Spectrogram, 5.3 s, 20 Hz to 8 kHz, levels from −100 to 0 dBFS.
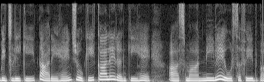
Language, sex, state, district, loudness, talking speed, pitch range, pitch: Hindi, female, Bihar, Kishanganj, -13 LUFS, 180 wpm, 185-220 Hz, 195 Hz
